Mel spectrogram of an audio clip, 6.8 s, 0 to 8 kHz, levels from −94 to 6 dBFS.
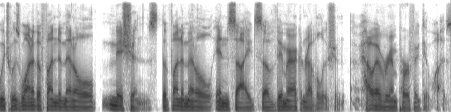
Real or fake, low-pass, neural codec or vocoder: fake; 7.2 kHz; vocoder, 44.1 kHz, 80 mel bands, Vocos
